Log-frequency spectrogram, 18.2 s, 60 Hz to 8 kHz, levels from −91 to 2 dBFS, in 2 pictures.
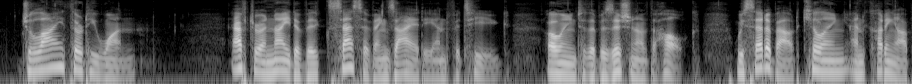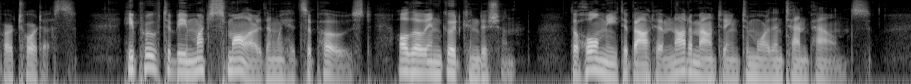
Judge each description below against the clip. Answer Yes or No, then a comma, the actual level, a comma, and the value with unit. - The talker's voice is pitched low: Yes, low, 100 Hz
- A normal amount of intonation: No, wide, 5.9 semitones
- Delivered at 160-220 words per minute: Yes, average, 170 wpm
